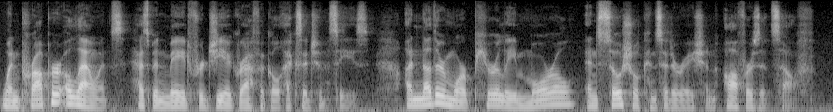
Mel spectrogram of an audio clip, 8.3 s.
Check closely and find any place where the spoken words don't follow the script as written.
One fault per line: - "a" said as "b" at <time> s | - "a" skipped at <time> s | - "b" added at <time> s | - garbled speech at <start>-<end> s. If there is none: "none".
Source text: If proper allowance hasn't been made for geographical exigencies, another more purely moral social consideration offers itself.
- "If" said as "When" at 0.0 s
- "hasn't" said as "has" at 1.4 s
- "and" added at 5.8 s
